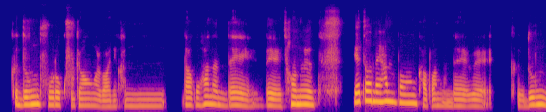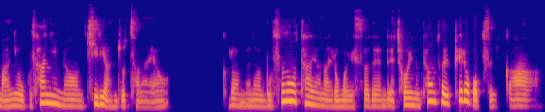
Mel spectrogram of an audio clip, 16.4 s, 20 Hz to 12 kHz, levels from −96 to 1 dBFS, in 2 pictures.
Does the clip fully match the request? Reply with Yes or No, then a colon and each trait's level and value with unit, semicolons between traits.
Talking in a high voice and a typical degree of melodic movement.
No: medium, 155 Hz; average, 4.8 semitones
